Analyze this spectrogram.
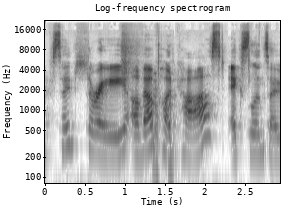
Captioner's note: chuckles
